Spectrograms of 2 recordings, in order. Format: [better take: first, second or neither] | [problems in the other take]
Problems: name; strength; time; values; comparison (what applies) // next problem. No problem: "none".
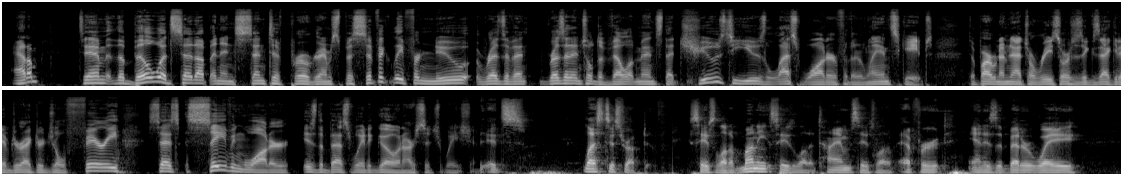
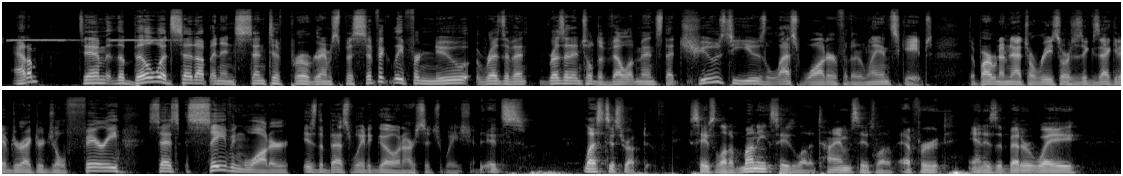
first | alarm; noticeable; until 2 s; peak 3 dB below the speech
